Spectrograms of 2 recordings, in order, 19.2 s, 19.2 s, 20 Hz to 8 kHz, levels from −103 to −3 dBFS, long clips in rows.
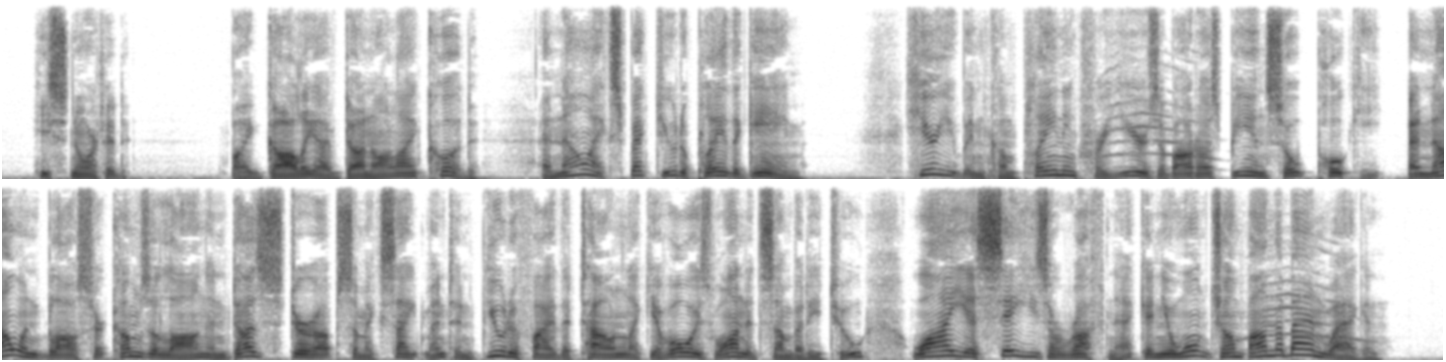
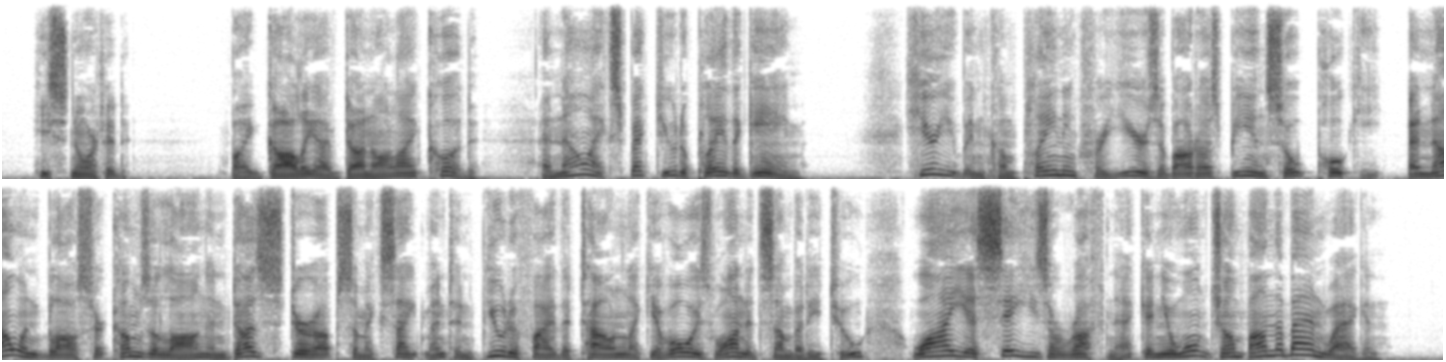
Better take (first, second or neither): second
